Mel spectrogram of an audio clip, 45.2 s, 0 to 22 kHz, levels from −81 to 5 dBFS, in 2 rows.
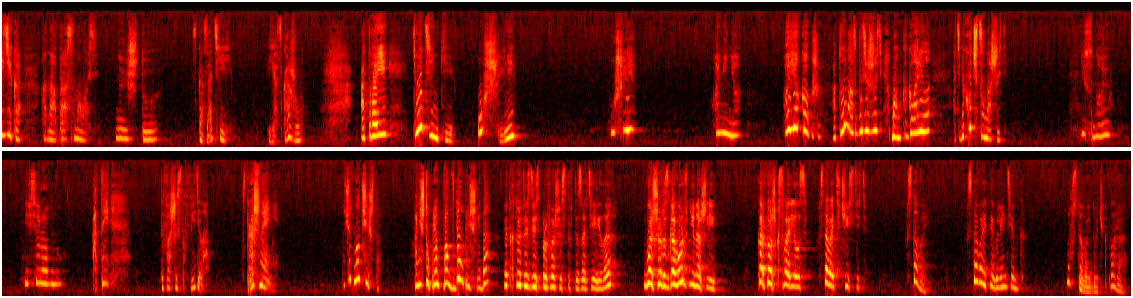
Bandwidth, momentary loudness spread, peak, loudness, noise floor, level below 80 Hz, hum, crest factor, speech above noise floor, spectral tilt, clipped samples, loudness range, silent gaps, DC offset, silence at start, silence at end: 17 kHz; 19 LU; -2 dBFS; -24 LUFS; -53 dBFS; -70 dBFS; none; 24 dB; 29 dB; -2 dB/octave; under 0.1%; 11 LU; none; under 0.1%; 0 s; 0.1 s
